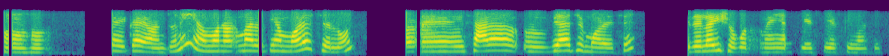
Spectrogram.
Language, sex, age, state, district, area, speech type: Gujarati, female, 30-45, Gujarat, Morbi, rural, conversation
